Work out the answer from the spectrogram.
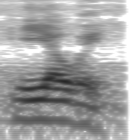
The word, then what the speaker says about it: Yahweh: Nga mo nang malitok na sa Yod, He, Waw, He, patra ka litra sa Hebreo, can be pronounced Yahweh.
